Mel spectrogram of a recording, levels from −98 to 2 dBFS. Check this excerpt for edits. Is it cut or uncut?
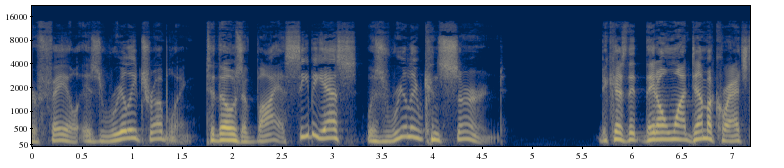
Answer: cut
